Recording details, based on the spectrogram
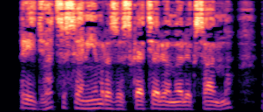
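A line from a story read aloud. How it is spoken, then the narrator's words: Sighing. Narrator (Russian): вздохнула Карина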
